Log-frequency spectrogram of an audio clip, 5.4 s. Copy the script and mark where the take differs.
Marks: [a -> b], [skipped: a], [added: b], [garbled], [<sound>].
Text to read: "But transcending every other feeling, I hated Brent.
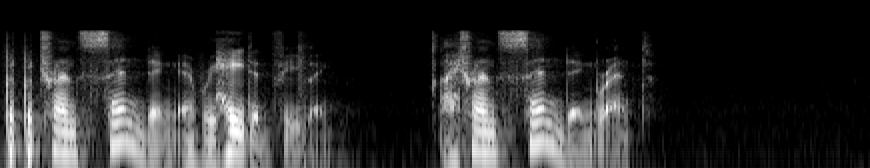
"But [added: but] transcending every [other -> hated] feeling, I [hated -> transcending] Brent.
